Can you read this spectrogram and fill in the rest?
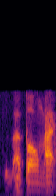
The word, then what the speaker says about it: Bomer: I never know if it's Matt Bomer or Bomer. And I don't, so I just, Bomer. – I love him. I'm glad he's here. So Bomer, so kind of rhymes with boner.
